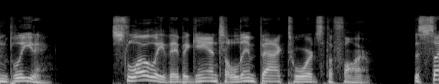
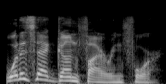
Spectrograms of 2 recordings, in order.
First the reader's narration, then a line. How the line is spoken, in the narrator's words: said Boxer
